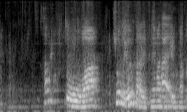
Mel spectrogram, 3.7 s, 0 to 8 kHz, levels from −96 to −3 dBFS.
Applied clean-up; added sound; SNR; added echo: neural separator model SepFormer DNS4.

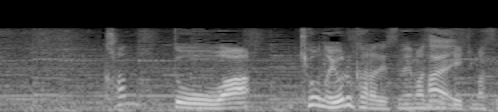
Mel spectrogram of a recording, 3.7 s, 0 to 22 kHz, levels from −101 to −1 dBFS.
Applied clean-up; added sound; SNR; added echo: none; none; none; none.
